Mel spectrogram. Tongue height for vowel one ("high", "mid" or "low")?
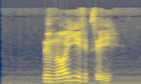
high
